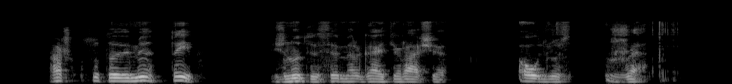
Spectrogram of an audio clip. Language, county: Lithuanian, Kaunas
